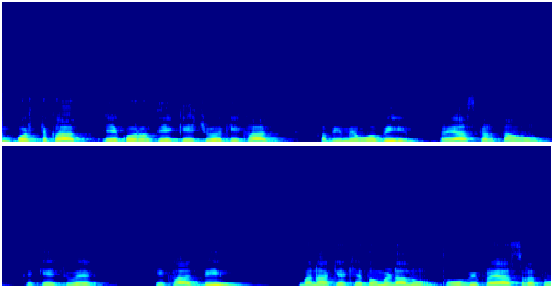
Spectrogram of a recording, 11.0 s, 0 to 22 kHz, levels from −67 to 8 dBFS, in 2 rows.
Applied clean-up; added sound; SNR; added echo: none; none; none; none.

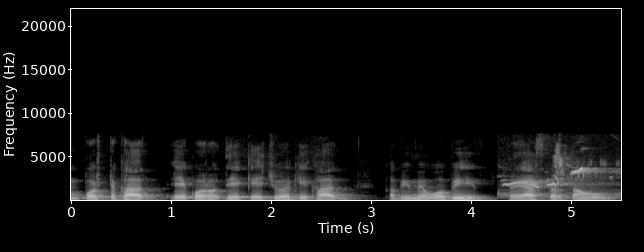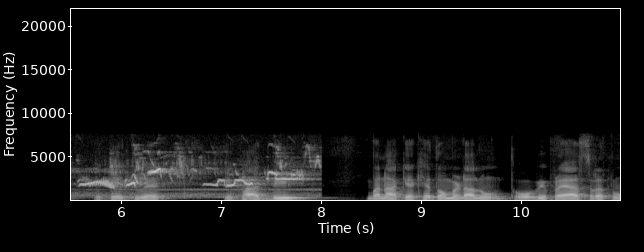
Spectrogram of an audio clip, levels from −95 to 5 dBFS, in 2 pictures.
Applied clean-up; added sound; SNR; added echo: none; Bird; 2 dB; none.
